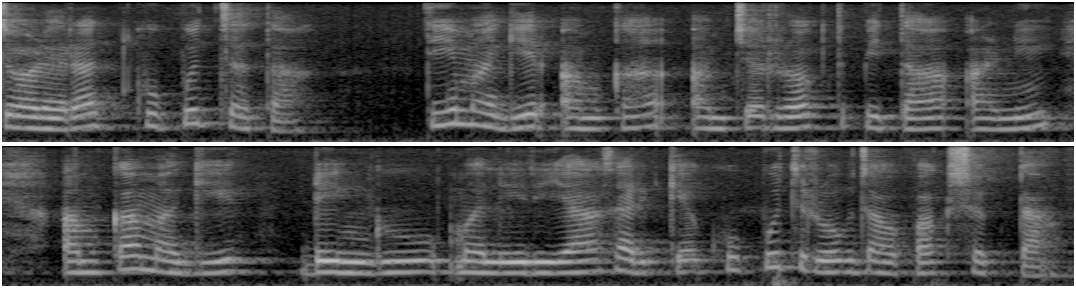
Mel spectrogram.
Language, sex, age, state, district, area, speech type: Goan Konkani, female, 18-30, Goa, Canacona, rural, spontaneous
